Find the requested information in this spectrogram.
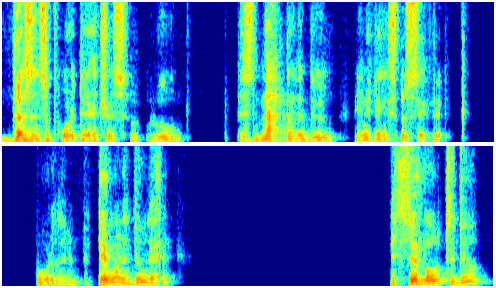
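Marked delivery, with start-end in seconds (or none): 5.7-9.7 exasperated. Real, not acted. Exasperated about voters.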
